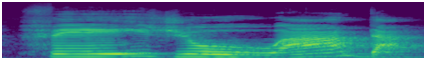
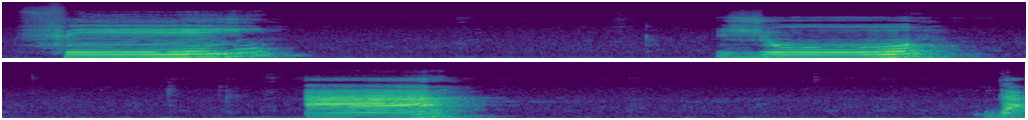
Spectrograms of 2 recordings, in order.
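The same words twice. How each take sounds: First: Feijoada said whole, drawn out very slowly; slow, stretched whole word. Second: Fei, jo, a, da each said alone with long pauses while writing; sílabas bem separadas; syllable by syllable. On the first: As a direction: join the syllables back into one slow word. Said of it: "Consegui, olha lá". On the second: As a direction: spell the word out in syllables as you write. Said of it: "Deixa eu ver se eu consigo escrever". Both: Shown as a demonstration.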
